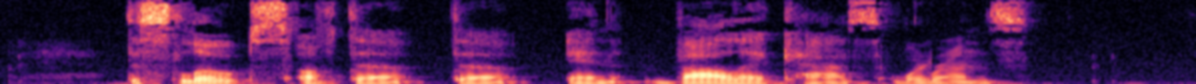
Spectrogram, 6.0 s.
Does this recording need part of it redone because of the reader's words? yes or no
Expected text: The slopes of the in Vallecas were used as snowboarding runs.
yes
